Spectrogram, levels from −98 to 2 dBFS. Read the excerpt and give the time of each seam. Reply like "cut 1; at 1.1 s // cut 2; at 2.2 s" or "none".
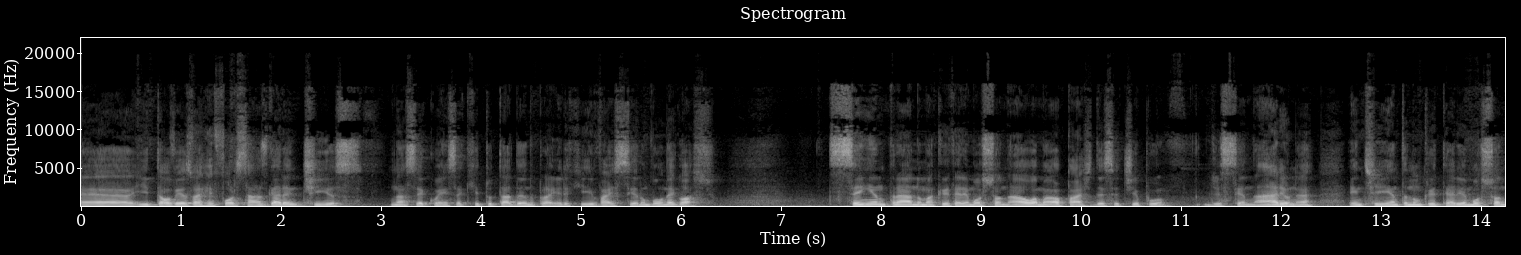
none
